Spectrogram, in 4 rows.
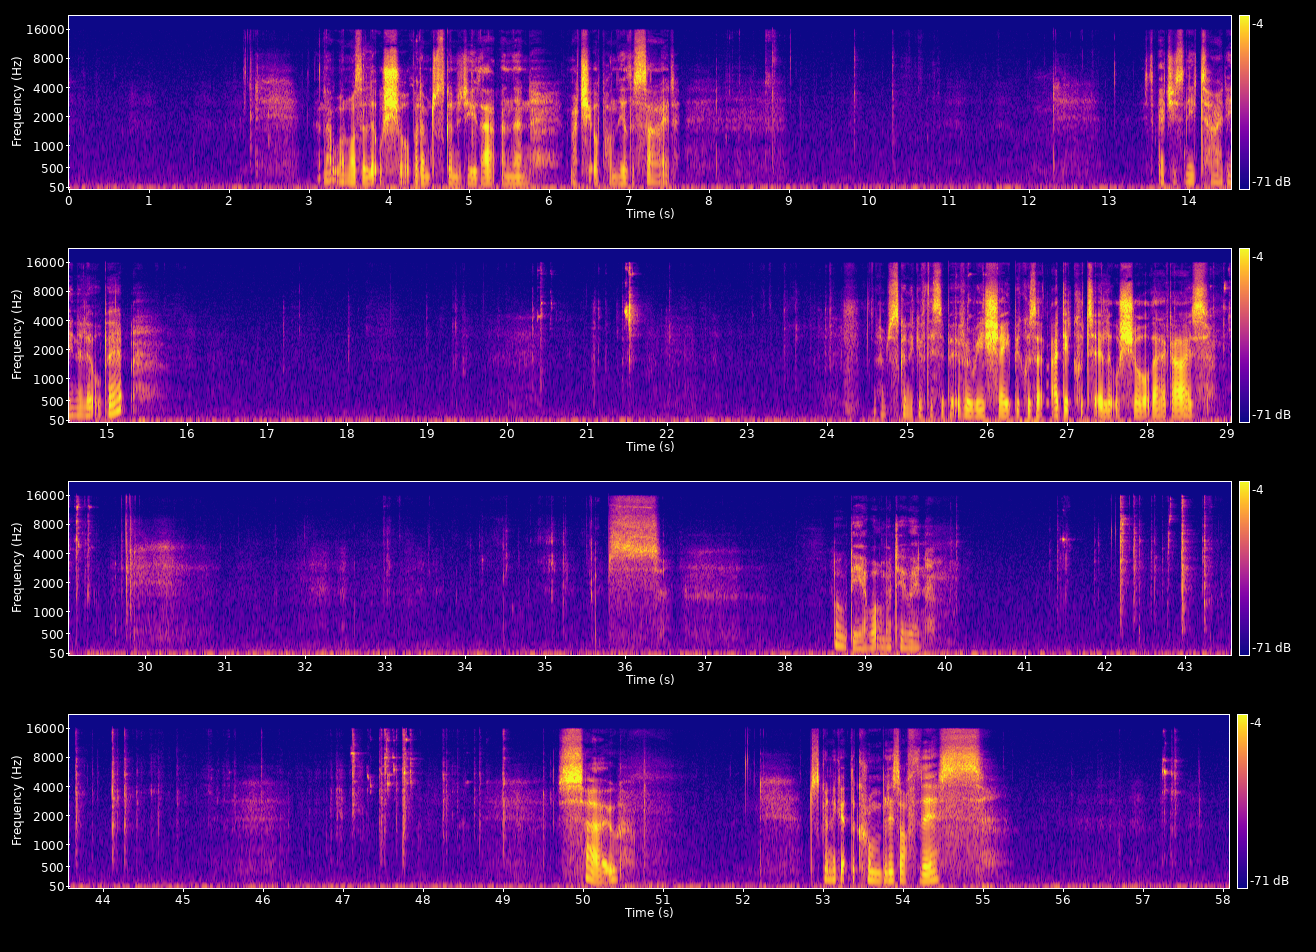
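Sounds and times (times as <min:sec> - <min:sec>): hand tool clicking and scraping: 0:41.3 - 0:45.6, 0:46.2 - 0:49.6, 0:57.2 - 0:57.8.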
